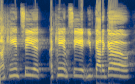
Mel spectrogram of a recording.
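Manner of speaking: panicked plea. Retold or imitated. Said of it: "And I tell my husband".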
